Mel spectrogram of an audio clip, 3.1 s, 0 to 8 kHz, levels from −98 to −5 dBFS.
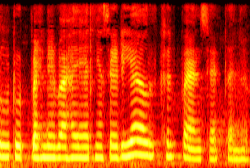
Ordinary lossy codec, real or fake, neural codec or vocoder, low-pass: none; fake; codec, 16 kHz in and 24 kHz out, 1.1 kbps, FireRedTTS-2 codec; 7.2 kHz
